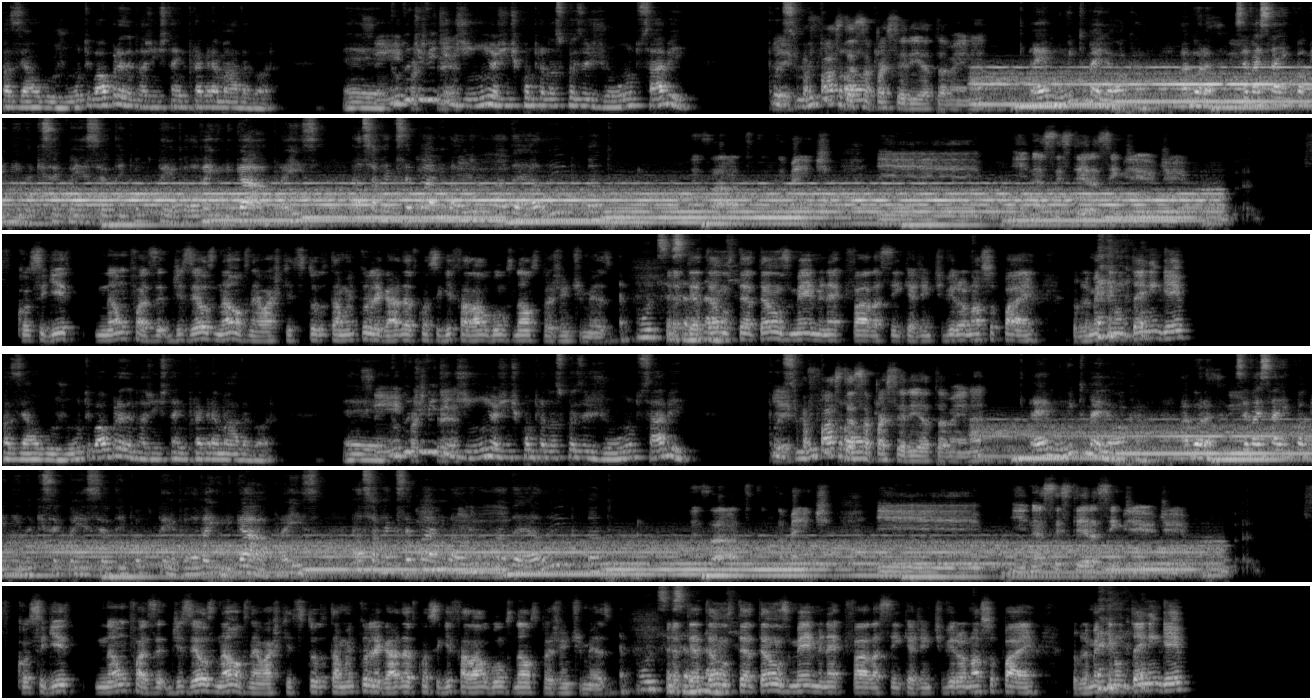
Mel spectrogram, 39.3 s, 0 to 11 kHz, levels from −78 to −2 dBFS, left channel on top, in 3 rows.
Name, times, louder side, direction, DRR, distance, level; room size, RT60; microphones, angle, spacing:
voice 1, 0.0-2.7 3.4-6.9 7.7-8.7 10.3-16.3 16.6-19.3 32.4-33.4 37.1-37.7, left 1 dB, 20° left, 2.4 m, -29 dB
voice 2, 3.7-4.6 7.7-9.8 17.6-18.2 20.0-24.9 25.3-25.4 26.1-38.0, right 2 dB, 25° right, 1.0 m, -31 dB
sound 1, 9.7-25.3, left 5 dB, 70° left, 2.1 m, -24 dB
4.9 x 3.1 x 2.8 m
head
